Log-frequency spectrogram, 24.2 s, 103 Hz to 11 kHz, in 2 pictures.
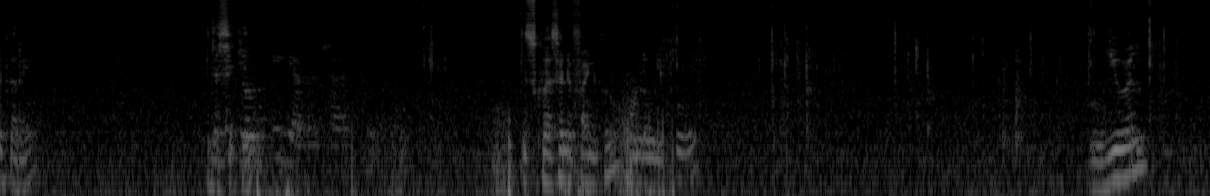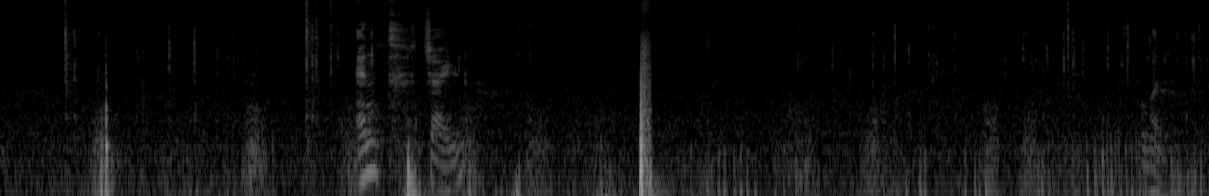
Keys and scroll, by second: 8.0 ctrl+c, 9.2 ctrl+v.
